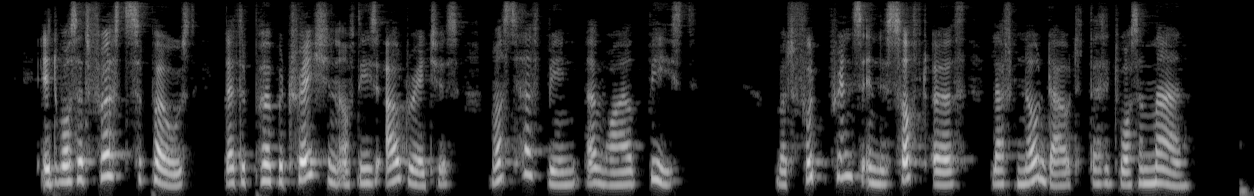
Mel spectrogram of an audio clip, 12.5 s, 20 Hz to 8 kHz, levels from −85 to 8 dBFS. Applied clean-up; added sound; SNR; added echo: none; none; none; none.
